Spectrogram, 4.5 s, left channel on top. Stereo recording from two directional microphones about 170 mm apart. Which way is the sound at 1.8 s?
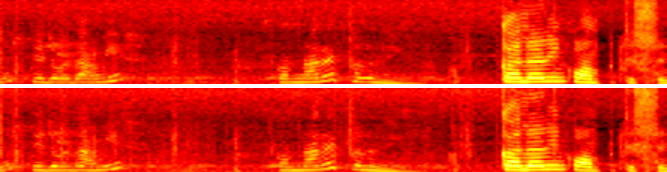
55° left (ahead or behind).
